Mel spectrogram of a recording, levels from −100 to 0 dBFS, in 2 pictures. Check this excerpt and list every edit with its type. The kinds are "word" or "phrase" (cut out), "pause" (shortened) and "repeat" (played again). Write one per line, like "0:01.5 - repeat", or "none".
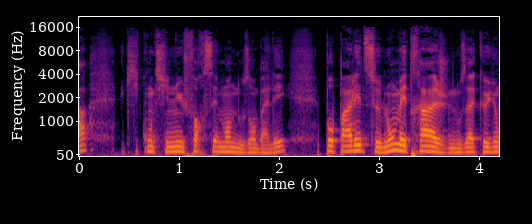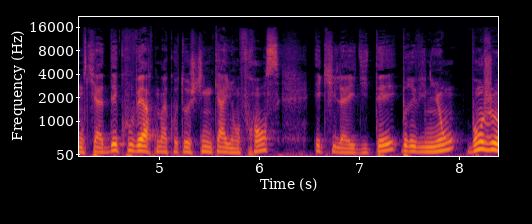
0:04.2 - word
0:07.4 - word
